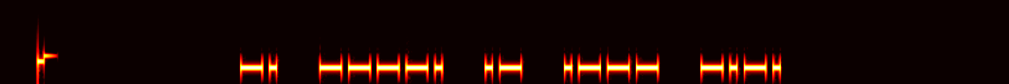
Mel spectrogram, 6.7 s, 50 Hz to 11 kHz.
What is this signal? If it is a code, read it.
Morse code, heard as a keyed tone, about 25 wpm, spaced as for 18 wpm, 700 Hz. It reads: N9AJC
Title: USA Call Signs - 5 Characters - 2x Character Spacing - 25wpm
